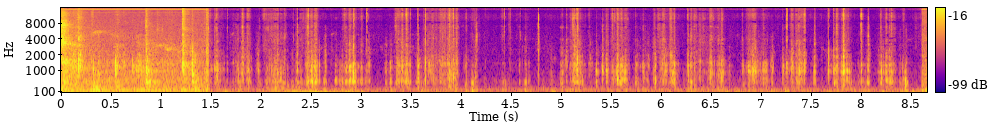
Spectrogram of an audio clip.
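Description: Faint, irregular small clicks and scratches of small metal screws being lifted out of a resin vat's frame by hand.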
